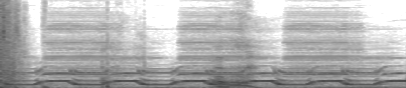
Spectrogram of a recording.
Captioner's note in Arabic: يستمر الصراخ; آهات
